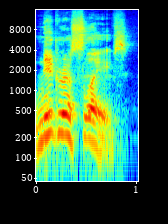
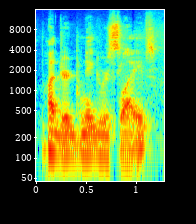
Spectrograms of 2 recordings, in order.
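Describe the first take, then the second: First: Negro as nih-grow, short i; Minnesota pronunciation of Negro. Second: Negro said with a short i, ending in ow; Minnesota pronunciation of Negro. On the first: Real, not acted. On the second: Retold or imitated. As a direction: say Negro like nigro-slaves. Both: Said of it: "it's interesting how you say that".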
